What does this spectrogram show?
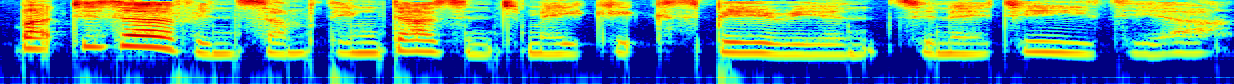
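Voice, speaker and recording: An obsessive, romantic young kidnapper speaks in a high, soft whisper with a British accent, as a woman acts her out for ASMR. She muses slowly and calmly. The sound is close and dry, with no room around it. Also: no room sound. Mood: brooding. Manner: soft whispering, slow musing monologue. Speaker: ASMR roleplay creator. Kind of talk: ASMR roleplay.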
